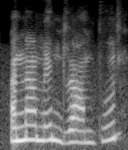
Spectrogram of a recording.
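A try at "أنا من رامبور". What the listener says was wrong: अना मीन रामबूर, रामबूर, इसे बा वाला साउंड देंगे, हाँ पा को पी को बी बना देंगे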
